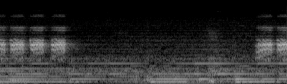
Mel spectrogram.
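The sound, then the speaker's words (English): A Clark's Nutcracker gives harsh, grating calls in two bursts of three rapid notes each, fairly loud, with a steady low hum underneath between them. “That's the Clark's Nutcracker.”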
